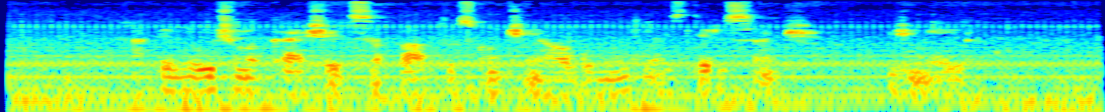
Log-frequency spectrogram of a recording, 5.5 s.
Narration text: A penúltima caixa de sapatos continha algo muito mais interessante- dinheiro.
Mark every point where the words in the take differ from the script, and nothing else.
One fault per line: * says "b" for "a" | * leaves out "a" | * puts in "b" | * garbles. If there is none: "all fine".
all fine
